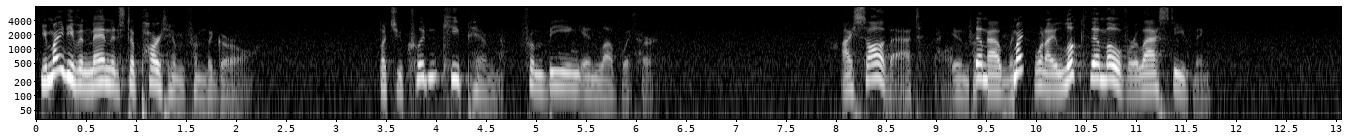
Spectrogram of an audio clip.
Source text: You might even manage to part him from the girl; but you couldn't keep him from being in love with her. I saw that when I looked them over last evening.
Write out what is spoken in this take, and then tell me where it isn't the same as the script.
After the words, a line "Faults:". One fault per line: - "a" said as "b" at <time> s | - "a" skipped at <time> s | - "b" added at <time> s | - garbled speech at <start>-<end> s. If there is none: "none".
You might even manage to part him from the girl; but you couldn't keep him from being in love with her. I saw that [garbled] when I looked them over last evening.
Faults:
- garbled speech at 9.0-9.9 s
